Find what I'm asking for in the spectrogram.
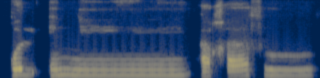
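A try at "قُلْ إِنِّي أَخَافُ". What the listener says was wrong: خاص کو لمبا نہیں کرو، اب دوبارہ پڑھو.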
